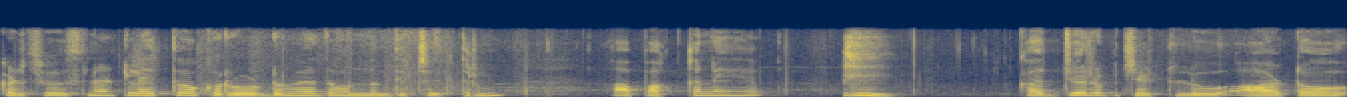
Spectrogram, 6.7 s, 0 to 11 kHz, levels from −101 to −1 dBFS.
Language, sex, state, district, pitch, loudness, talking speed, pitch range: Telugu, female, Andhra Pradesh, Srikakulam, 210 Hz, -18 LUFS, 125 wpm, 195-225 Hz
